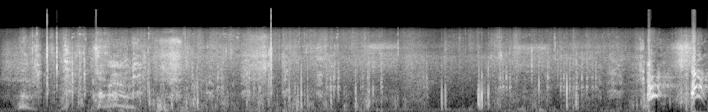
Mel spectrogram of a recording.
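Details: A Boxer named Bowser, goofing around in snow and eager to keep wrestling, gives short sharp barks mixed with scuffling and crunching snow, ending in a louder yelping burst; a person's voice is heard.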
